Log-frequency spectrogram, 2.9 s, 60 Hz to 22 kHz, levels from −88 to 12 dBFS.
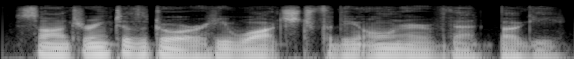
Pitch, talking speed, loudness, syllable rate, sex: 85 Hz, 250 wpm, -17 LUFS, 6.2 syllables/s, male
